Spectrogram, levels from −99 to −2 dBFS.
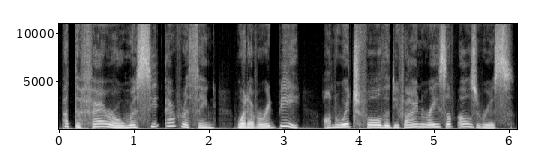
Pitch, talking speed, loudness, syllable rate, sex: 230 Hz, 165 wpm, -19 LUFS, 5.1 syllables/s, female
